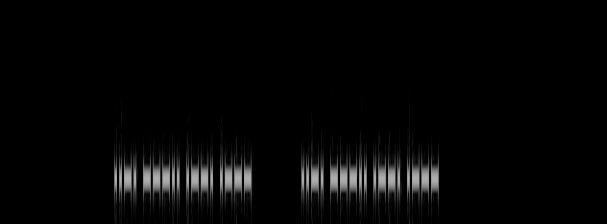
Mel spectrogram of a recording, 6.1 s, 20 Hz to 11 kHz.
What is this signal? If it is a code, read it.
Morse code, heard as a keyed tone, about 52 wpm, 700 Hz. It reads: F8PJ F8PJ
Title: DXCC-100 Call Signs - 4 Characters - Repeated 2x - 50wpm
